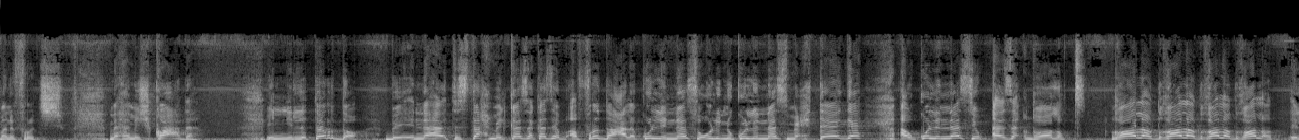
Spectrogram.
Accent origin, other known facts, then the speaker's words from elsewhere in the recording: Egypt; مش عايزه اقول لكم احنا بنقول عليها ايه كمصريين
